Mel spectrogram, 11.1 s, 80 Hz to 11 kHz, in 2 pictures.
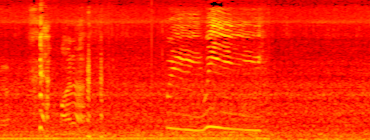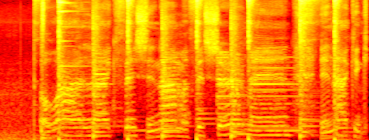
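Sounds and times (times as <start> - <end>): car driving heard from inside: 0.0 - 6.9.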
